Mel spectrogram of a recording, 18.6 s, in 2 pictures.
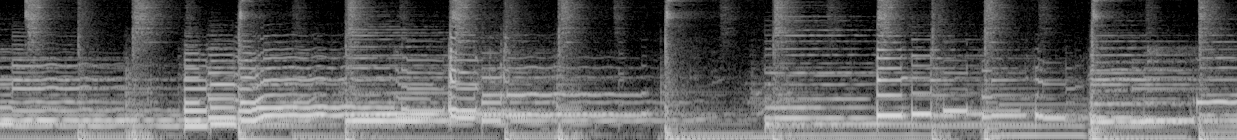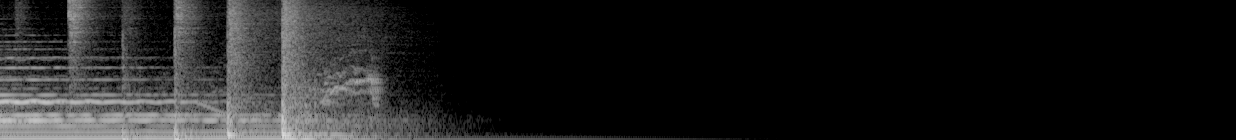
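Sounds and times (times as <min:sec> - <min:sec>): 
acoustic guitar backing track: 0:00.0 - 0:12.2.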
